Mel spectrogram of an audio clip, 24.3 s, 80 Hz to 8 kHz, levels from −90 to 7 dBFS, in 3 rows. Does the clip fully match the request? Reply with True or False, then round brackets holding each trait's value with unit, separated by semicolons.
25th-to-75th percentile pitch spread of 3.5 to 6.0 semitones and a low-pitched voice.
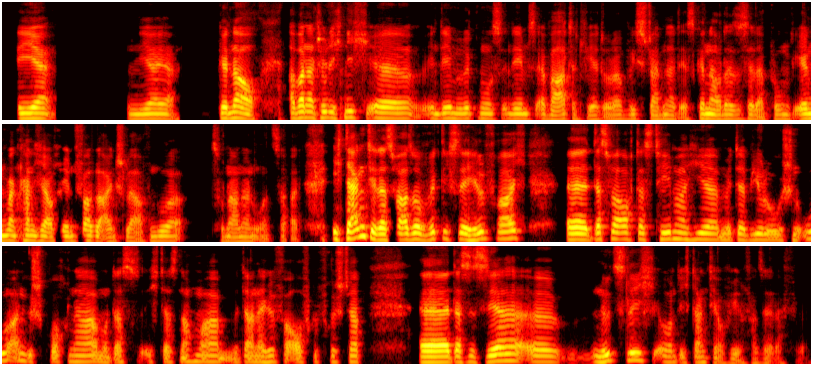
True (4.3 semitones; 130 Hz)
